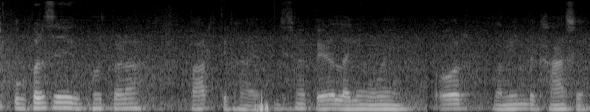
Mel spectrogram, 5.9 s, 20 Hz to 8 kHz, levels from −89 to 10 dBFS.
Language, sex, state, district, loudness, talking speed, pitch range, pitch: Hindi, male, Uttar Pradesh, Budaun, -28 LUFS, 195 wpm, 110-125 Hz, 120 Hz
